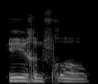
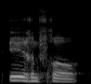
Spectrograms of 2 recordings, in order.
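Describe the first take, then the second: First: Offhand "Ehrenfrau" tossed out; casual youth slang. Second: "Ehrenfrau" said again, a bit louder and flat; repeated slang, louder. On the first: Little sister thanking her sister, casual slang. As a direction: drop Ehrenfrau casually, like schoolyard talk. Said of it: "Und sie dann so". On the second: Little sister repeating the word to her shocked sibling. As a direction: repeat "Ehrenfrau" plainly, unbothered. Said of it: "Sie so". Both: Retold or imitated.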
